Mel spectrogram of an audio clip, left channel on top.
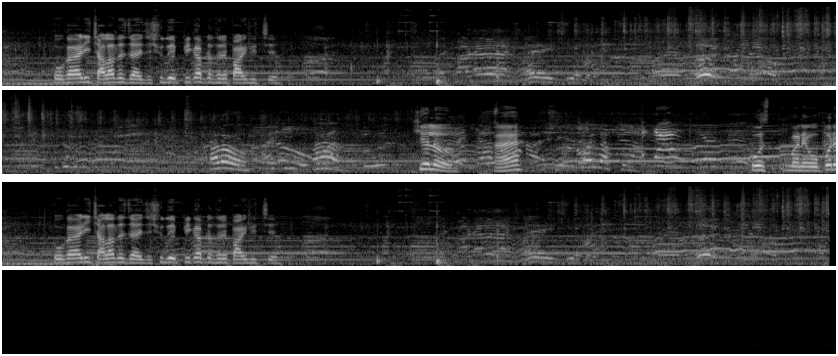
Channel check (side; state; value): right; drops out; at 8.3 s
